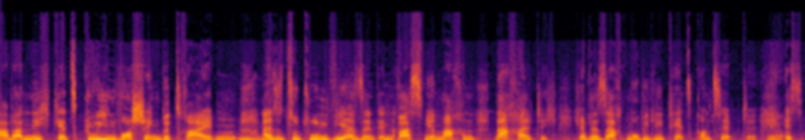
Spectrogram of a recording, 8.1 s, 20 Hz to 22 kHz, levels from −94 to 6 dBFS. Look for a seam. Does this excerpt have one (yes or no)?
yes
